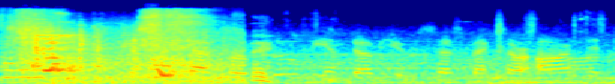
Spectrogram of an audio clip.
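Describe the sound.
A refuse truck pulls up with a loud, sustained hiss of air brakes lasting over a second, then settles into a low idling rumble as someone begins talking over it.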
